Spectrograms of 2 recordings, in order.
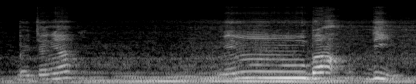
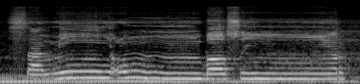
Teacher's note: nun matinya diubah menjadi mim mati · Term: iklab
